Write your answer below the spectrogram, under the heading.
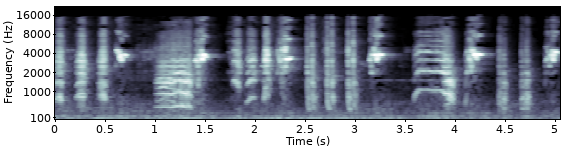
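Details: Javan myna, white-eyed jalak kebo, pumping song meant to coach young mynas: rasping squawks alternate with short sharp chirps and clear whistled pips in an uneven, busy stream.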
